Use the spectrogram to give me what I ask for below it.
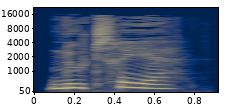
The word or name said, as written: nutria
